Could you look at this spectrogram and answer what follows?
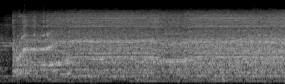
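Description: An electric mixer beats cake batter with eggs in a bowl, starting up and then holding a loud, steady motor whine with no talking.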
